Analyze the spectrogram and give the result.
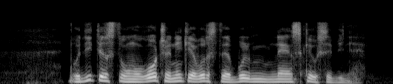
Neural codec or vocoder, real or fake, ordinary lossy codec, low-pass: codec, 16 kHz, 2 kbps, FunCodec, trained on Chinese and English, 25 frames a second; fake; none; 7.2 kHz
